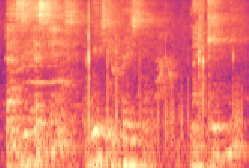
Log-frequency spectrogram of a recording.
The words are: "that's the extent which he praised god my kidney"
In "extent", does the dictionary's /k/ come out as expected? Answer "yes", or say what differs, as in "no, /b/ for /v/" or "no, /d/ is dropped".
no, /k/ is dropped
